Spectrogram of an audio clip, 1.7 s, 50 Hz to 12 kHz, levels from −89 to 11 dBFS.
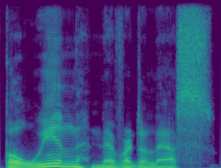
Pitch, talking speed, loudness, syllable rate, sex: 135 Hz, 110 wpm, -16 LUFS, 4.0 syllables/s, male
